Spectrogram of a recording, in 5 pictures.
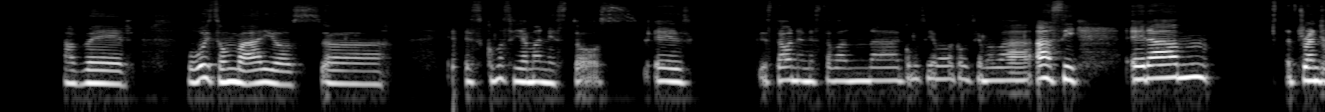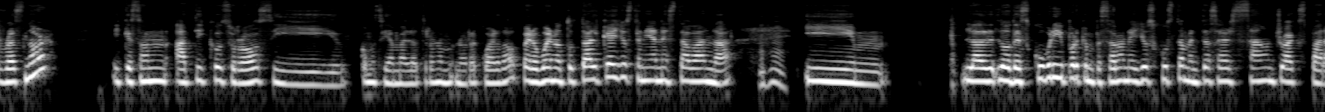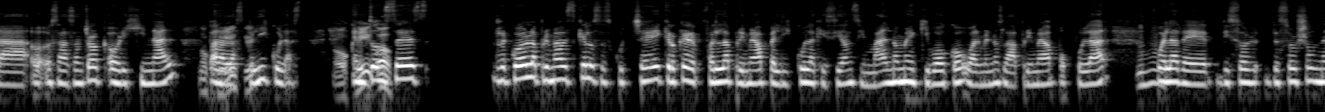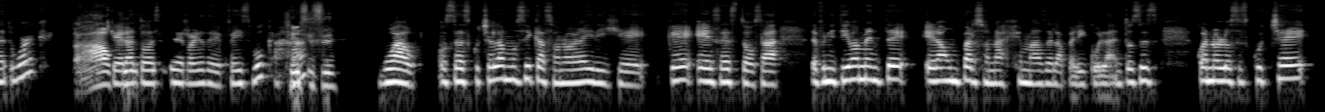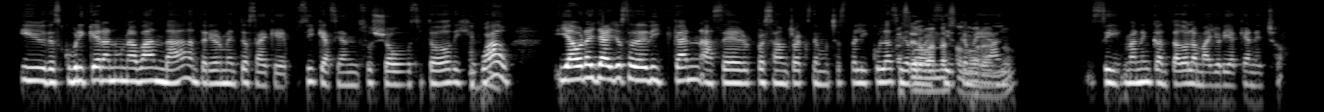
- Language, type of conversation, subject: Spanish, podcast, ¿Qué te llevó a explorar géneros que antes rechazabas?
- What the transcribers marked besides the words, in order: tapping; surprised: "Ah, okey, okey"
